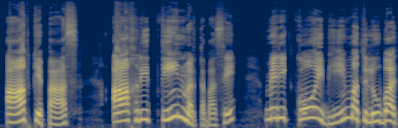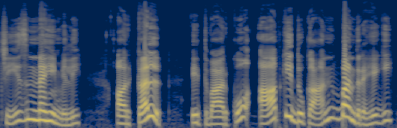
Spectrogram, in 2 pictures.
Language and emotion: Urdu, disgusted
